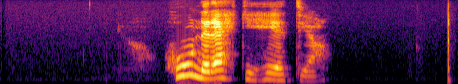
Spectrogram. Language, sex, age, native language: Icelandic, female, 10, Icelandic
